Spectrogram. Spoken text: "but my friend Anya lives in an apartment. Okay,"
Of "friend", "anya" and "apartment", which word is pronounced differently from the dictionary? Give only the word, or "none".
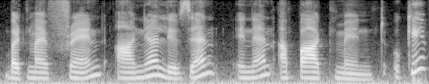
none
